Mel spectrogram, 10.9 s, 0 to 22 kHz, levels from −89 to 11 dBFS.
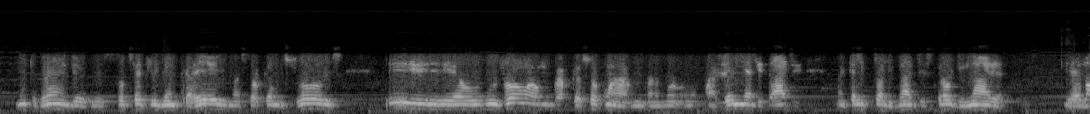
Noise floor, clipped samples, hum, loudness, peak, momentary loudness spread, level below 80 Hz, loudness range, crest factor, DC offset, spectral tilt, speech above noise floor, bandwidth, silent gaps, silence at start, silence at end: -56 dBFS; under 0.1%; none; -28 LUFS; -10 dBFS; 10 LU; -64 dBFS; 2 LU; 18 dB; under 0.1%; -7.5 dB/octave; 28 dB; 4.6 kHz; none; 0.15 s; 0 s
